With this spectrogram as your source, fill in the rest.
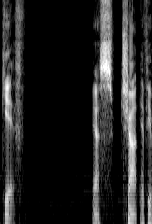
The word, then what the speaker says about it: GIF: It's pronounced GIF. Yes, chat. If you pronounce it GIF, it's that's um you're doing it wrong.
